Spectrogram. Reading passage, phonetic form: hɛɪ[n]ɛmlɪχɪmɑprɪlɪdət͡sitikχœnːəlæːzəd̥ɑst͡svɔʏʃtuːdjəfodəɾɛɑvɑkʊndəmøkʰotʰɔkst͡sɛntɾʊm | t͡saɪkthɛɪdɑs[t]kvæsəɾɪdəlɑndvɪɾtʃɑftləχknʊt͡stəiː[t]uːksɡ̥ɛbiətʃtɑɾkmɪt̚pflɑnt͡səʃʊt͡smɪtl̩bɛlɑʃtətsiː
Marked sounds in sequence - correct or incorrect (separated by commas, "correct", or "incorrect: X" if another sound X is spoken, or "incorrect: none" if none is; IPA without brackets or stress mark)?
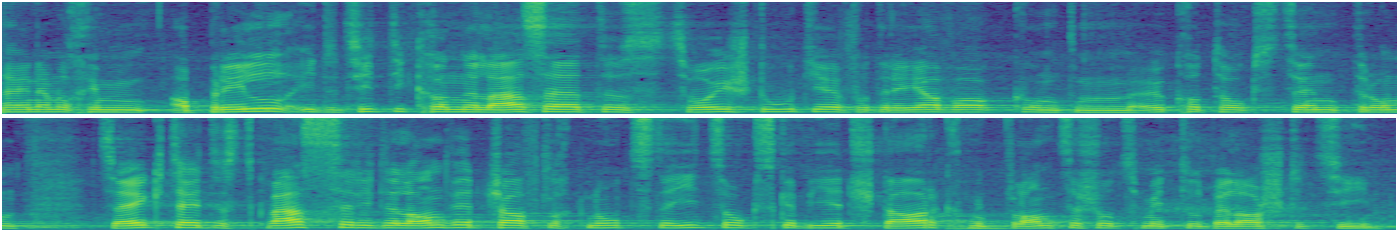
correct, correct, incorrect: t͡s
